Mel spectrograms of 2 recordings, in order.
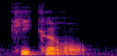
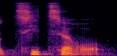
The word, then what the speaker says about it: Cicero: Die Römer der republikanischen Zeit sprachen C stets wie K, also Kikero. Doch schon in der Spätantike ging man bei C vor E und I zur Aussprache Z über, also Cicero.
